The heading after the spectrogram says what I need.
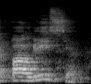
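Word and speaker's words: parousia: A vinda, a palavra paulesia, que se pronuncia paulícia, significa vinda, chegada, presença, volta, visitar, real e advento, chegada de um rei.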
